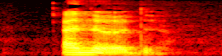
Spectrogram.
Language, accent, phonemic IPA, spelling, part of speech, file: French, France, /a.nɔd/, anode, noun, LL-Q150 (fra)-anode.wav
- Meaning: anode (the electrode through which current flows into a device or cell)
